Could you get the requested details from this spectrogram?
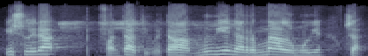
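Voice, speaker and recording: A man with a Uruguayan Spanish accent answering conversationally in an interview, halting and repeating himself as he recounts anecdotes. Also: high voice, gravelly. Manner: animated, halting and repetitive, with frequent filler tags. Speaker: interview guest, hospital director.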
